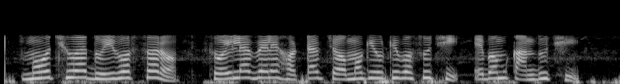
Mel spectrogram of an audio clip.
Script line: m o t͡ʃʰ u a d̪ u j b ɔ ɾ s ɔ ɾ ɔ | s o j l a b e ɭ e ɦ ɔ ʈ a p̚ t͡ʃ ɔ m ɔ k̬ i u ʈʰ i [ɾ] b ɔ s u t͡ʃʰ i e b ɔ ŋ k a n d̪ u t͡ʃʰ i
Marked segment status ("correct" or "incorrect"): incorrect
